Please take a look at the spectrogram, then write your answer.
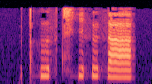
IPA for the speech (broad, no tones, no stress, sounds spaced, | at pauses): t̪ʰ ɯ θ t͡sʰ i θ ʉ θ a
